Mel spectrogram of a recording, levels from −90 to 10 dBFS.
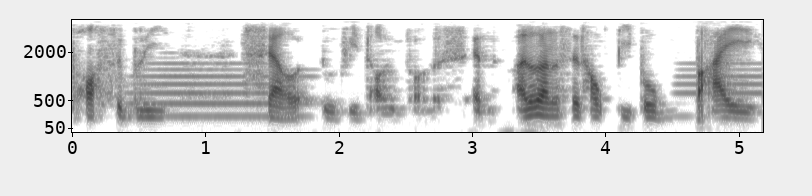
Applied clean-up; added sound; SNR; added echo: classical method Wiener filter.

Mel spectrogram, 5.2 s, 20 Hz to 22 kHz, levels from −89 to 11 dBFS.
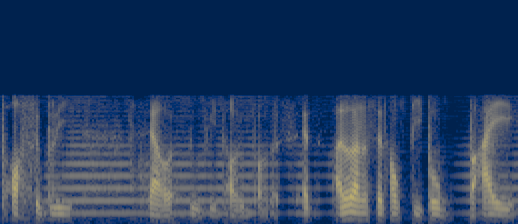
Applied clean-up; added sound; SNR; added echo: neural mask model RNNoise.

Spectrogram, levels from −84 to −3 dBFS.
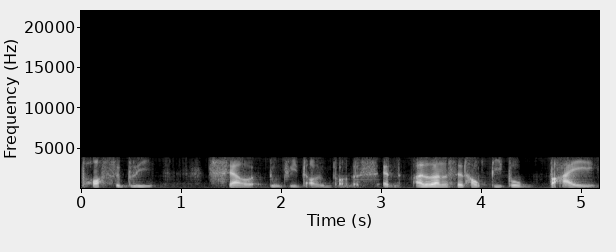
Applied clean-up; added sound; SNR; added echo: neural separator model SepFormer DNS4.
